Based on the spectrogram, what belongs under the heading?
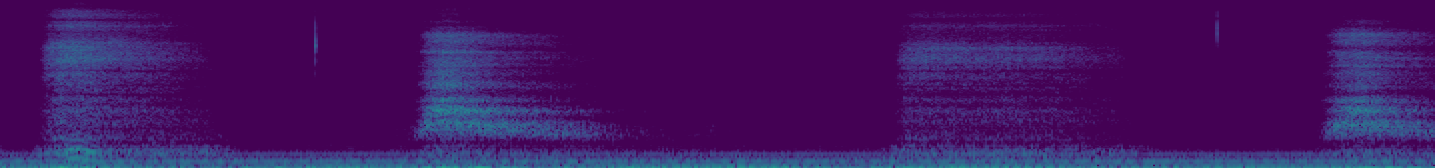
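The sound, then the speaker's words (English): Slow, deep breaths drawn in and pushed out, four long airy rushes in an unhurried rhythm, with a low steady hum underneath and no talking. “Deep breathing gives you energy, calms your mind, and focuses you.”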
